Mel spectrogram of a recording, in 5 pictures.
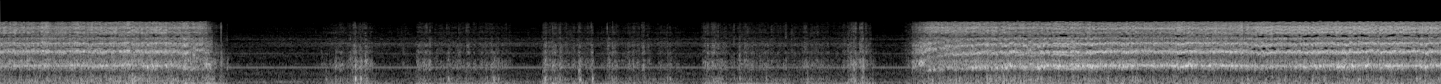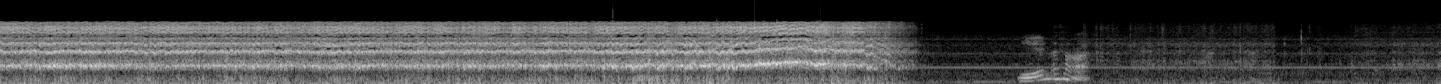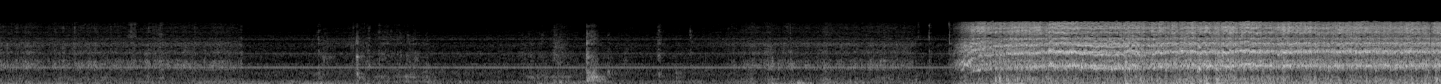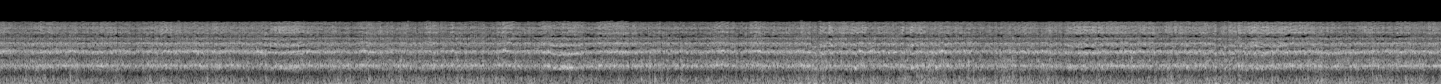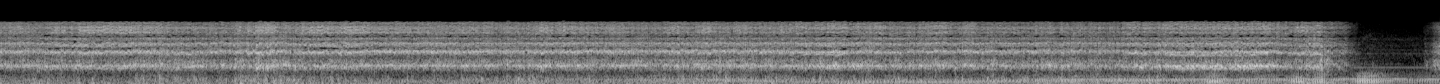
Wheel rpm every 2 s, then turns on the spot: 220, 20, 20, 20, 70, 220, 230, 230, 230, 230, 230, 160, 0, 10, 20, 10, 0, 0, 20, 150, 230, 240, 230, 230, 230, 230, 230, 230, 230, 220, 220, 240, 230, 230, 220, 120.
2-8 28-32 36-38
